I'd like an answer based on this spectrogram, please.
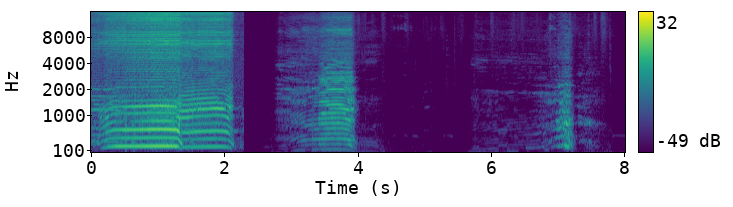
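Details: Cow moo, loud and held, followed by a softer second moo after a short break, then near silence and a faint, brief final call.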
